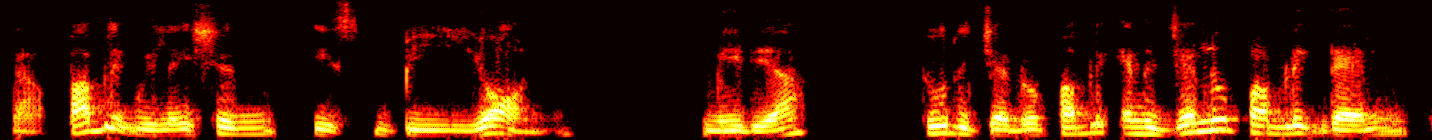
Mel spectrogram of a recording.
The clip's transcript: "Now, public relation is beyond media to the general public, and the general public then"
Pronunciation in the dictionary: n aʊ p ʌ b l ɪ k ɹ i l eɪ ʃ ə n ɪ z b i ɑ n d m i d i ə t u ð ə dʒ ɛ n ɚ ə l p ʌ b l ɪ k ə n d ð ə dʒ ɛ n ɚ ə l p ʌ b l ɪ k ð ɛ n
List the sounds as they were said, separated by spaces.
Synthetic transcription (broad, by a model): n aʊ p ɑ b l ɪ k ɹ i l eɪ ʃ ə n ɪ s b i ɑ n m i d i ə t u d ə dʒ ɛ n ɚ ə l p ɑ b l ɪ k ə n d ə dʒ ɛ n ɚ ə l p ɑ b l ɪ k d ɛ n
